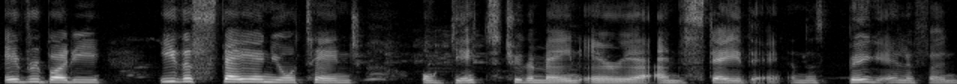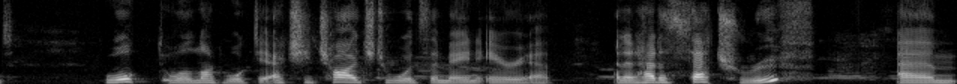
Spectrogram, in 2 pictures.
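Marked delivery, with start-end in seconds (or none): none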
